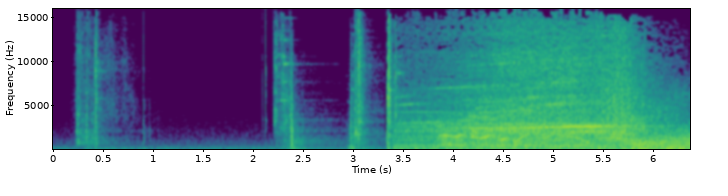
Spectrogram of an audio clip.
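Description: A few sharp clicks as a small model car is twisted in the hands. About three seconds in, a sudden loud rushing sound cuts in and holds steady.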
